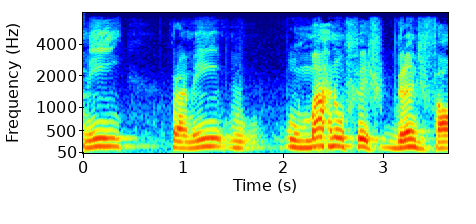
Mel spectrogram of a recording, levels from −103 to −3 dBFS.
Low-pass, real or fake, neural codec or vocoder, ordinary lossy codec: 7.2 kHz; real; none; none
